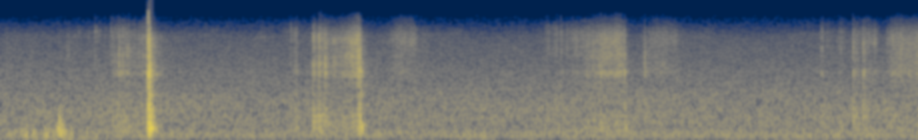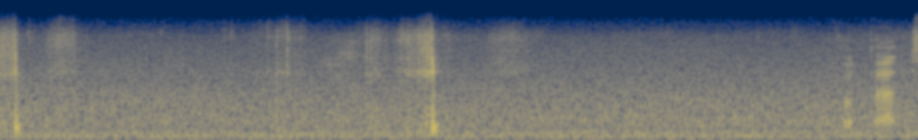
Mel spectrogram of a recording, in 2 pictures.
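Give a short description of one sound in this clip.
A knife chops through an onion onto a hard plastic lid with sharp knocks.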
